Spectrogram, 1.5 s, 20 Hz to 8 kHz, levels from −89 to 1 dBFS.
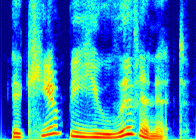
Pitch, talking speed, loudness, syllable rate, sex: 255 Hz, 285 wpm, -14 LUFS, 5.4 syllables/s, female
